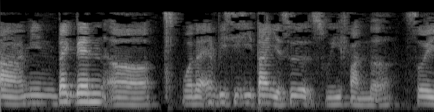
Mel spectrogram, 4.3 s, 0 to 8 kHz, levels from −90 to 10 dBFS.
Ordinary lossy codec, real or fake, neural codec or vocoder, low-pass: MP3, 24 kbps; real; none; 7.2 kHz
